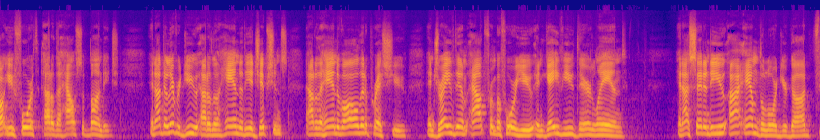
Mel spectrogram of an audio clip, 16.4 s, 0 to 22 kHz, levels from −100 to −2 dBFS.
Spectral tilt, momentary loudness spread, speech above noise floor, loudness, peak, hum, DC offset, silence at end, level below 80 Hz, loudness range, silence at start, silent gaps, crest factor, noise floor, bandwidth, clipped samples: -4 dB/octave; 9 LU; 37 dB; -18 LUFS; 0 dBFS; none; under 0.1%; 0 s; -64 dBFS; 3 LU; 0 s; none; 18 dB; -56 dBFS; 16.5 kHz; under 0.1%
